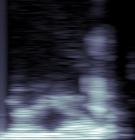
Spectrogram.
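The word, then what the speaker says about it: Nir Eyal: Nur Eyal?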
